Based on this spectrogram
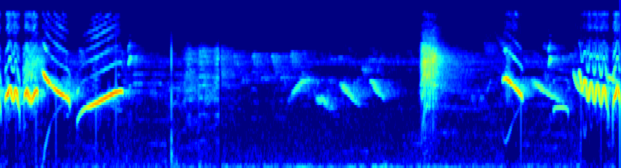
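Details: Green-winged saltator (trinca-ferro) singing the long "biro biro" song type while warming up: loud, rich whistled phrases with swooping slurred notes, then softer broken notes before the loud phrases resume.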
